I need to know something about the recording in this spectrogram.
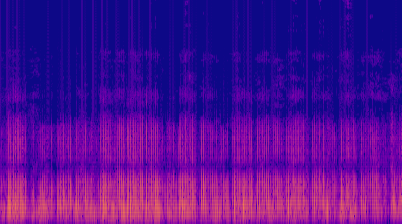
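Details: A purring cat, soft rolling rumble that swells and fades with each breath, cycles coming roughly every half second, quiet room otherwise.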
